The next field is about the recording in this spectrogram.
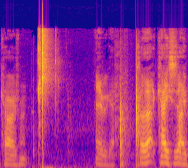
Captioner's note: pop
